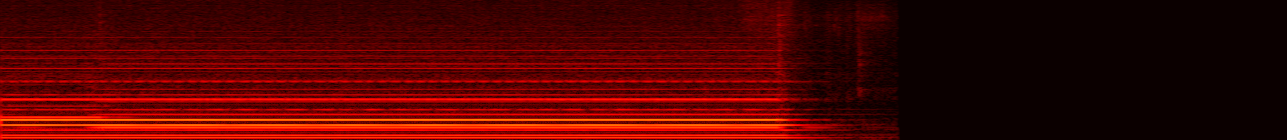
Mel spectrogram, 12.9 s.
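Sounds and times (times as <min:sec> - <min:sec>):
organ: 0:00.0 - 0:08.7.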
